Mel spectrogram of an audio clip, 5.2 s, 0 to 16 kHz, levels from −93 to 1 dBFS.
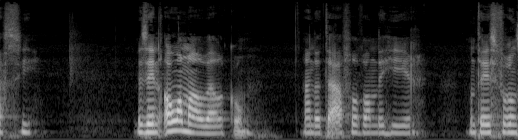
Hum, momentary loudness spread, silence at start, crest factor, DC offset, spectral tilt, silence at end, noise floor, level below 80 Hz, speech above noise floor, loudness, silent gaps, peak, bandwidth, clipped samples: none; 19 LU; 0 s; 22 dB; under 0.1%; -5 dB/octave; 0 s; -68 dBFS; -66 dBFS; 40 dB; -28 LUFS; none; -8 dBFS; 14.5 kHz; under 0.1%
